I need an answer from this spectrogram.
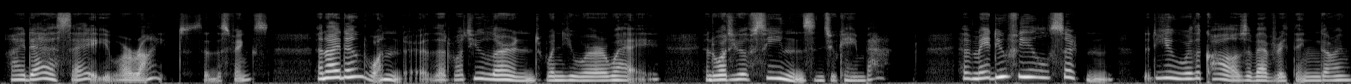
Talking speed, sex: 215 wpm, female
